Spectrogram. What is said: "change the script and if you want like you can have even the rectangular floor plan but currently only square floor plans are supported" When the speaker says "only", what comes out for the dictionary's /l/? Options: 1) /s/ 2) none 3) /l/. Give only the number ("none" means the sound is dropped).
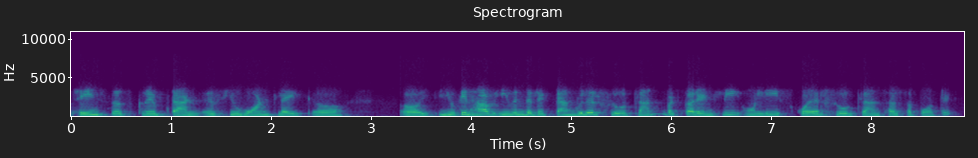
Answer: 3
